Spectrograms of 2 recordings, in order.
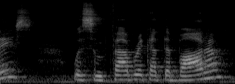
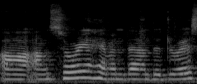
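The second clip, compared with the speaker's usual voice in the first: plain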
